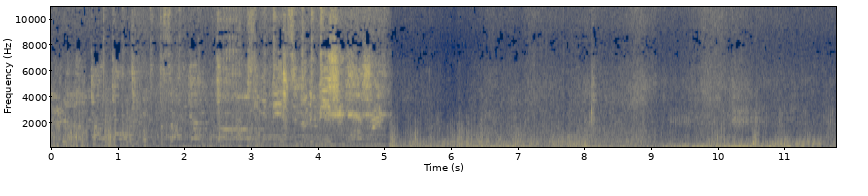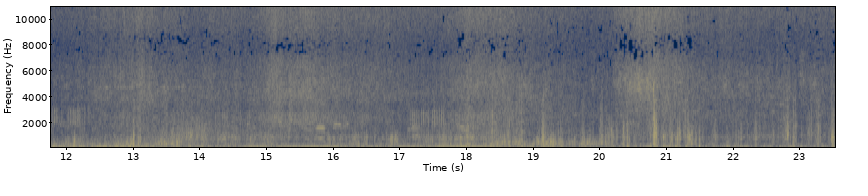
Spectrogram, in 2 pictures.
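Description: Wind on the microphone and waves washing past the hull of a wooden cargo boat under way, over a steady low drone. The sound changes abruptly about five seconds in, after which the low drone is stronger.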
